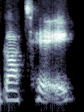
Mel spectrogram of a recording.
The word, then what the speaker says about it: gate: It's spelled the same, and it's pronounced gah-tay, gah-tay.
